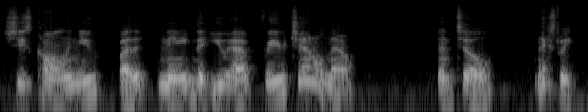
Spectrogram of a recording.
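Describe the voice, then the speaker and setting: A man's voice: a little high, lively intonation, unhurried, a little mellow. A man hosting a reaction commentary, talking in a sarcastic, scolding way. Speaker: commentary channel host.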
